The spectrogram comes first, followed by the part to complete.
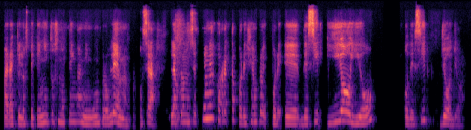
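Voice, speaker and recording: A woman's voice: mid-range voice, normal speed, few pauses. A woman from the Peruvian Amazon asking her teacher a long, rambling question in an online class, with many fillers. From Peruvian Amazon, Iquitos.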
